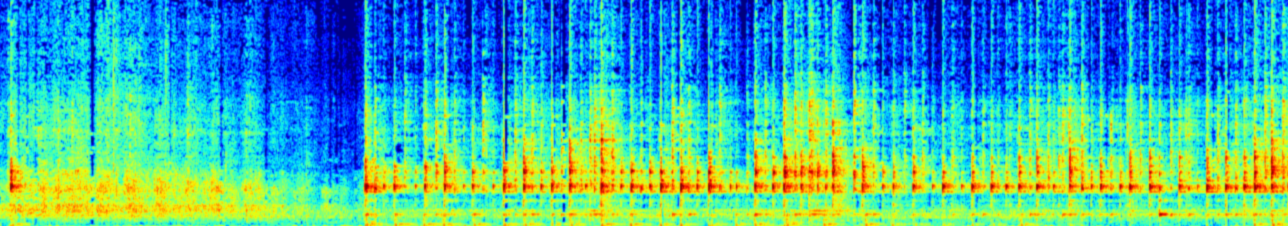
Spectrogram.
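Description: Carnatic concert percussion, mridangam and ghatam, playing a fast, dense rhythmic passage that starts suddenly about three and a half seconds in, after a few quieter seconds.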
